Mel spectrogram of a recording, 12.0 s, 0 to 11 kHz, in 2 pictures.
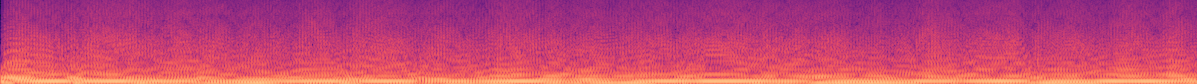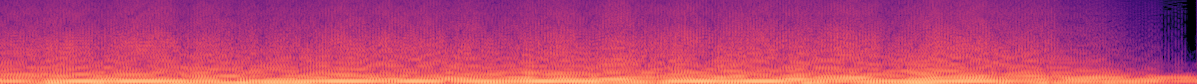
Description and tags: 13 ca pad b50
ambience, atmos, atmosphere, atmospheric, background-sound, horror, intro, music, score, soundscape, suspense, white-noise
